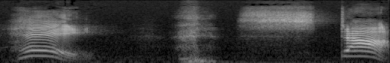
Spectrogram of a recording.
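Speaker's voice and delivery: very high, loud, swooping scream. Retelling telling a customer to stop: imitating own yell. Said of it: "Stop screaming".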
